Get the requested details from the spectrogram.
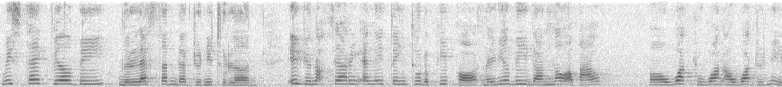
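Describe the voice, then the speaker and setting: A woman talks at a fairly quick pace with a high pitch and ordinary pitch variation. Noticeable background noise can be heard. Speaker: university student and company employee. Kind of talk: interview conversation. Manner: halting, with frequent fillers.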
